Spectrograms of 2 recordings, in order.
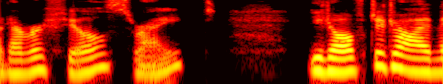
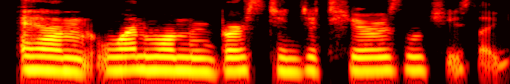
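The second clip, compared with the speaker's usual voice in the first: ordinary delivery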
